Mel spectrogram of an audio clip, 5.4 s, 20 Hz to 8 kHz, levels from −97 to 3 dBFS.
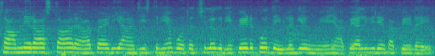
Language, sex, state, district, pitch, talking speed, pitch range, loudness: Hindi, female, Haryana, Jhajjar, 220 Hz, 255 wpm, 205-230 Hz, -14 LUFS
